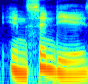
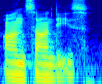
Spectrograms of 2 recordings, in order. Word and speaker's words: Incendies: is a movie called Incendies. which I think, now that I'm hearing it out loud, I think it's pronounced Encendies. Encendies. Okay. And that's the Right. French way to say it, I guess.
